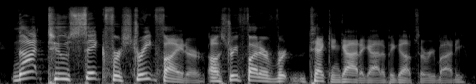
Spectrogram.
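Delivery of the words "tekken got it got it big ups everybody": ordinary delivery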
